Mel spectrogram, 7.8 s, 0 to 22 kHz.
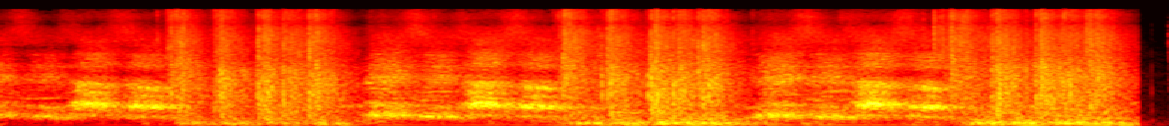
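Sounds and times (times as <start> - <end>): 
crowd of fans cheering and chanting at a wrestling event: 0.0 - 7.6.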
